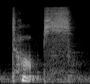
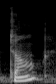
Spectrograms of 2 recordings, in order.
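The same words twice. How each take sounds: First: The final p and s sounds are pronounced. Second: The final p and s sounds are silent. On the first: The speaker calls it wrong. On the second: The speaker calls it right.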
